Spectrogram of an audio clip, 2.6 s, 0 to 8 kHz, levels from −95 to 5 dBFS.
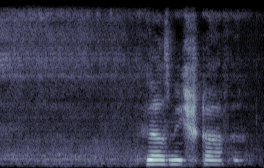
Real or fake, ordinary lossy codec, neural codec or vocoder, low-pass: fake; none; codec, 16 kHz, 2 kbps, X-Codec, WavLM features, trained on Multilingual LibriSpeech; none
